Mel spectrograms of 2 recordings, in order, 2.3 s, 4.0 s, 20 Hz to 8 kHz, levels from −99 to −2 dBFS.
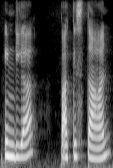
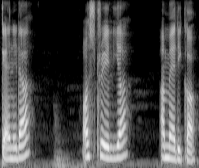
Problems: none marked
